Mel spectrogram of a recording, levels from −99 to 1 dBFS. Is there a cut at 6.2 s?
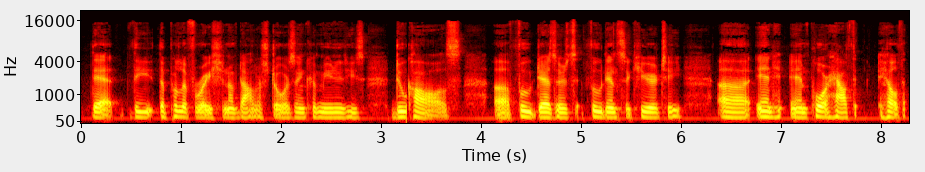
no; 1 cut; at 3.2 s

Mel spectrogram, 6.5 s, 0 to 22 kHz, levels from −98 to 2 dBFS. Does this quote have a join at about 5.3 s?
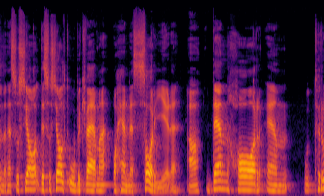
no; 1 cut; at 3.7 s

